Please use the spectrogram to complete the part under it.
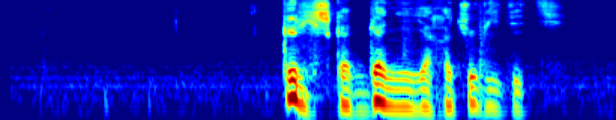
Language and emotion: Russian, angry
